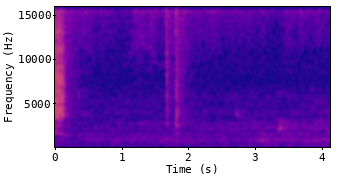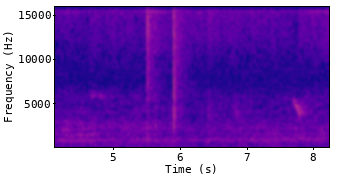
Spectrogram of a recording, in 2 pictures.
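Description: Quiet background with a few faint, short clicks and a couple of faint, short rising chirps.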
